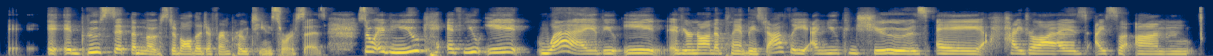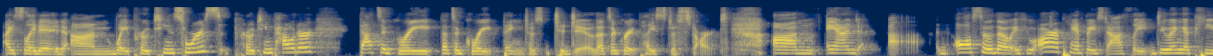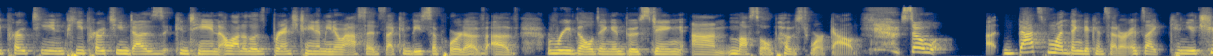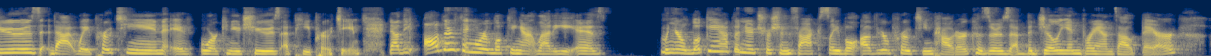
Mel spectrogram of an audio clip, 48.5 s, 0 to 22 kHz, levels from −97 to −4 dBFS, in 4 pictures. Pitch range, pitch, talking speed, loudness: 190-245 Hz, 210 Hz, 185 wpm, -16 LUFS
